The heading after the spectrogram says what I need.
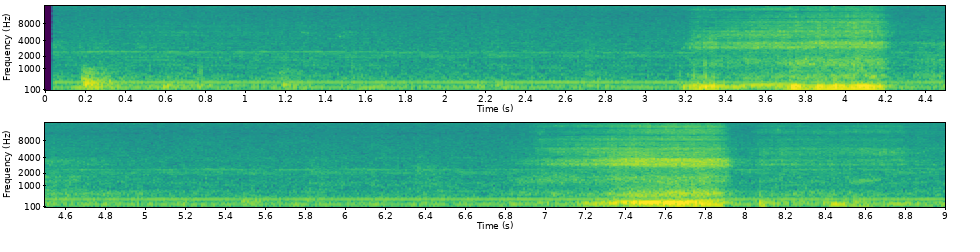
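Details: Snoring from a sleeping animal: two rough, rattling snores, each about a second long, over a steady background hum.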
